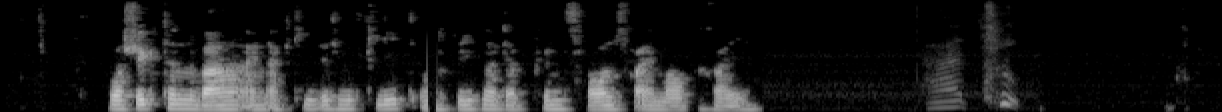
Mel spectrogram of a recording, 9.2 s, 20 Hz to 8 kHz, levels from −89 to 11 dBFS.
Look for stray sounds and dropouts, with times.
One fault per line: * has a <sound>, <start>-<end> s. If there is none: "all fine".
* has a dropout, 3.2-3.3 s
* has a sneeze, 6.8-7.7 s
